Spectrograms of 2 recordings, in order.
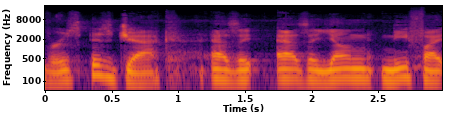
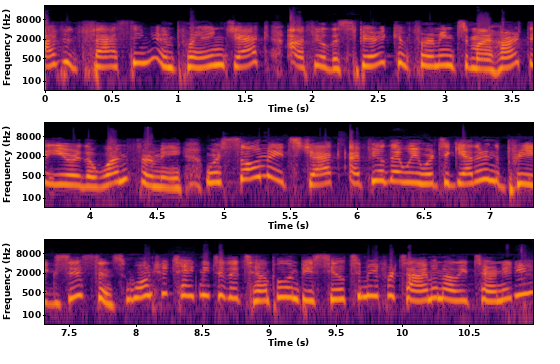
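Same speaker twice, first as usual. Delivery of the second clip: put-on girl voice, higher pitched.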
